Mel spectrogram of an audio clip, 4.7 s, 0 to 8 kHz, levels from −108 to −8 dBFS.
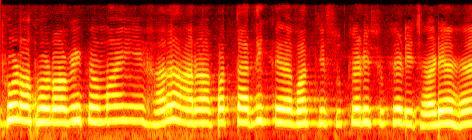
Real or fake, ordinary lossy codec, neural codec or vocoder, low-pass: fake; none; codec, 16 kHz in and 24 kHz out, 1.1 kbps, FireRedTTS-2 codec; 7.2 kHz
